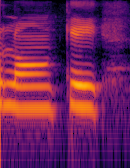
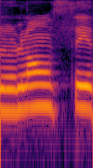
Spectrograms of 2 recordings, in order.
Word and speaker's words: lançais: Et donc, le C devant A, ça se prononce K. Et donc, je vais dire je lanquais. Je dois dire je lançais.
